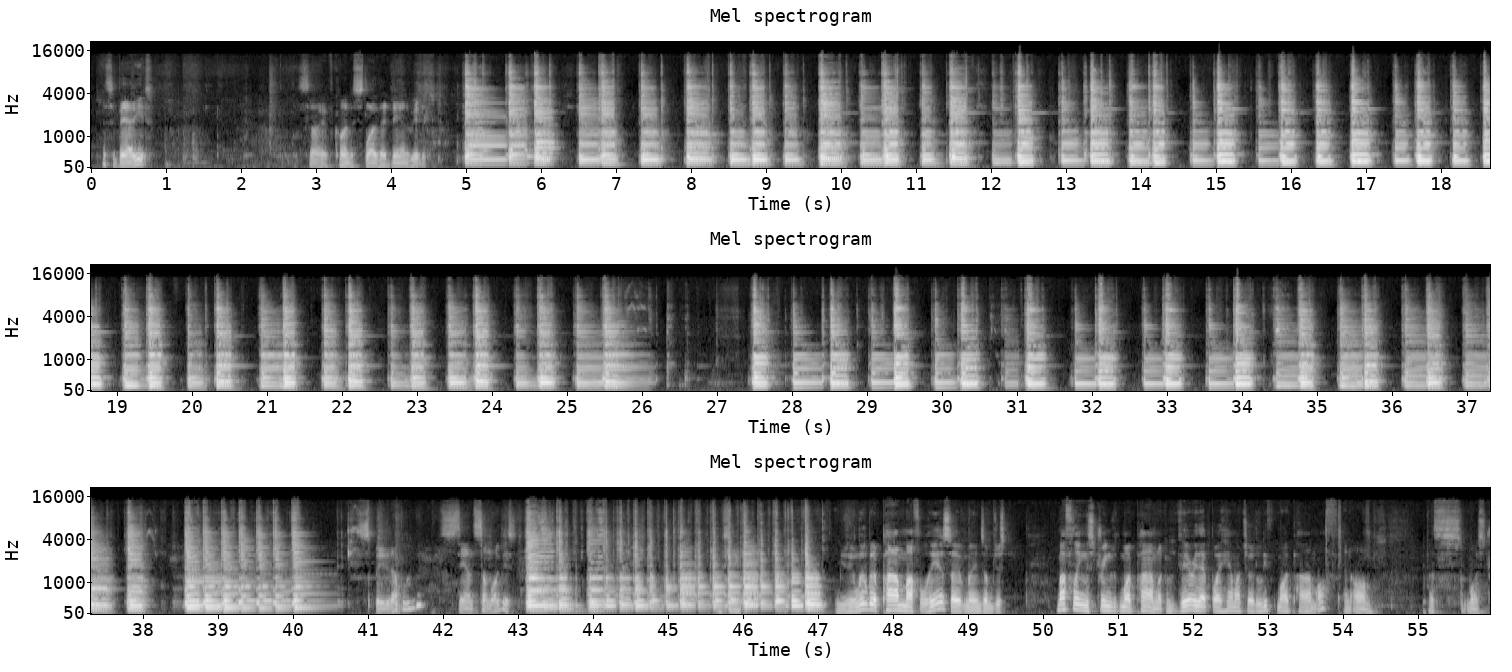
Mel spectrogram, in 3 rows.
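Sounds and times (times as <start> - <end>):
guitar strummed slow blues: 5.0 - 26.2, 27.5 - 40.9, 43.1 - 47.1.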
